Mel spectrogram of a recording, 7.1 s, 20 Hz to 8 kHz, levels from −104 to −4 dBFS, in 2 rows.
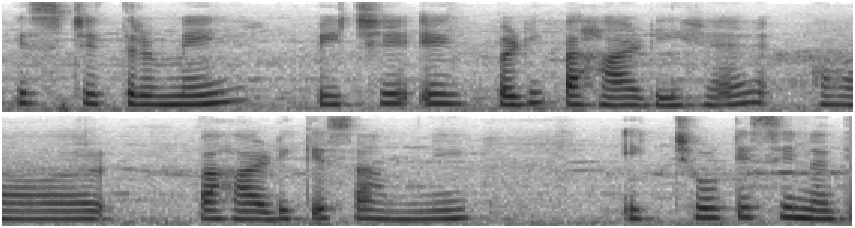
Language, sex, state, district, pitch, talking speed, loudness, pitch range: Hindi, female, Uttar Pradesh, Etah, 235 Hz, 145 wpm, -26 LUFS, 220-260 Hz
